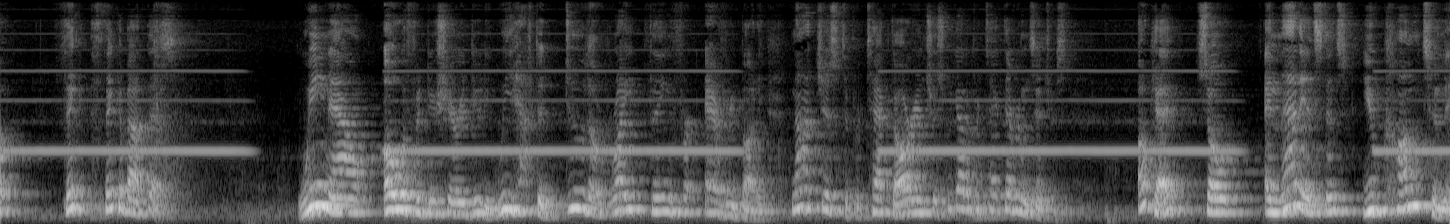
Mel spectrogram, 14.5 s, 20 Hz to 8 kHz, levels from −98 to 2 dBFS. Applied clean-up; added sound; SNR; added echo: none; Wind instrument, woodwind instrument; 16 dB; reverberation time 0.6 s.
